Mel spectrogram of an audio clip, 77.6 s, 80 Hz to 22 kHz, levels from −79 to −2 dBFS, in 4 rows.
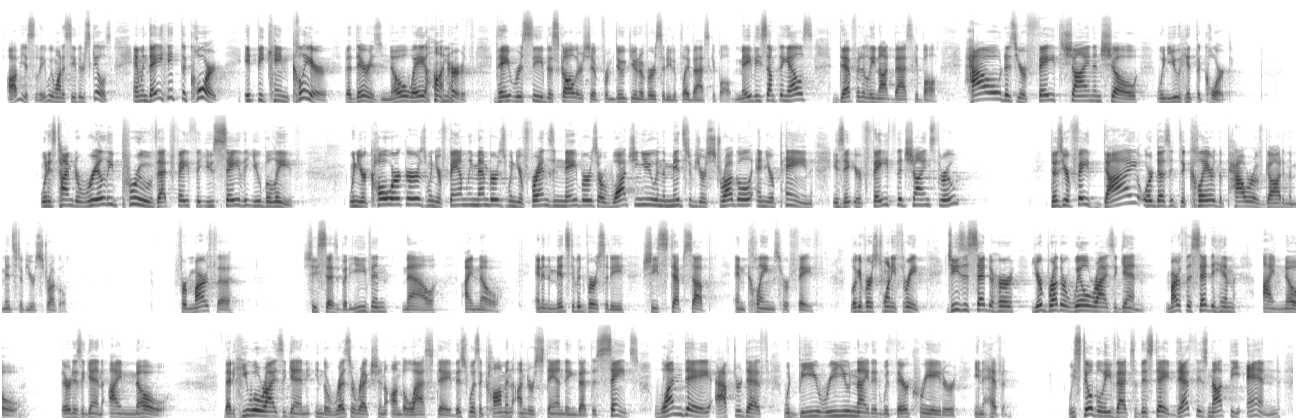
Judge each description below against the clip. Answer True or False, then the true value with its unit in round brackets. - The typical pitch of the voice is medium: True (175 Hz)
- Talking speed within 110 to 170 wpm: True (160 wpm)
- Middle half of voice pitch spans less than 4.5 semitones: False (5.1 semitones)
